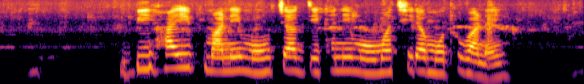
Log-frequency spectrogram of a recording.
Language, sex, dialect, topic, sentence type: Bengali, female, Northern/Varendri, agriculture, statement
